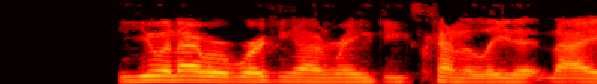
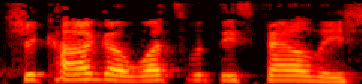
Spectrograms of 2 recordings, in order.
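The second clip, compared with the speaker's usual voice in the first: normal talking voice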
